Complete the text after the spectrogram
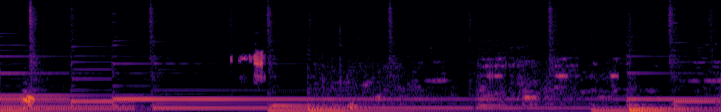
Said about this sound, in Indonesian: Suara, suara kau berdengung. Coba suara, coba ulang yuk. Suara kau berdengung.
